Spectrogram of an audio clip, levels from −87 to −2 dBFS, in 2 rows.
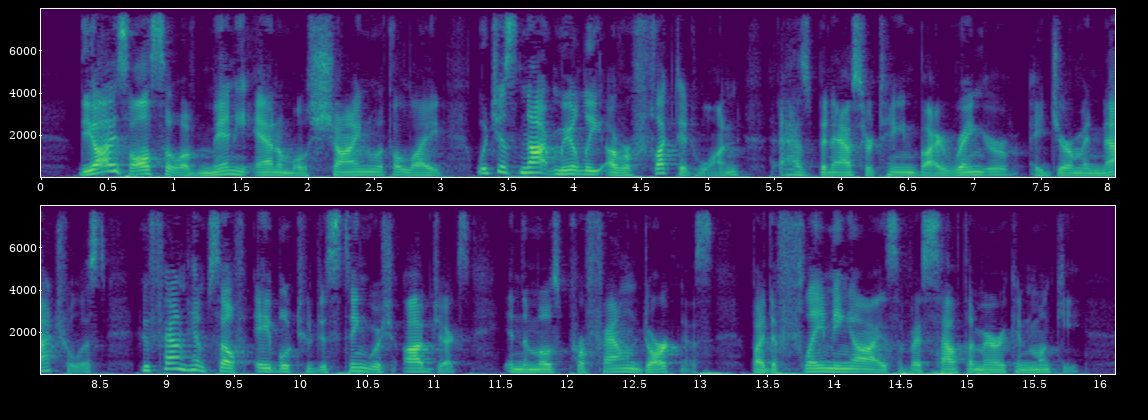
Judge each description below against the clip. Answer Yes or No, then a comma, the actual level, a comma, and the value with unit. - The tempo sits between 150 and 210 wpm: Yes, average, 170 wpm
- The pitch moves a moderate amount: Yes, average, 4.2 semitones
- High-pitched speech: No, low, 125 Hz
